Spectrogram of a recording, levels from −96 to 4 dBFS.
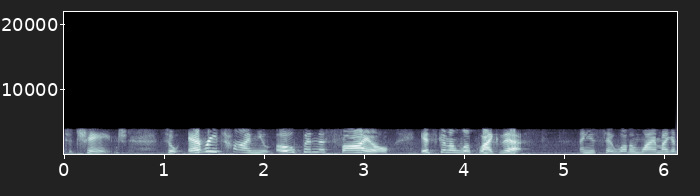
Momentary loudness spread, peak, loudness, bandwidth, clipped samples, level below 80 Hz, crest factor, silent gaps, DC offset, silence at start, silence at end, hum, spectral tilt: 19 LU; 0 dBFS; -12 LUFS; 4 kHz; 0.8%; -44 dBFS; 14 dB; none; under 0.1%; 0 s; 0 s; none; -5.5 dB/octave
